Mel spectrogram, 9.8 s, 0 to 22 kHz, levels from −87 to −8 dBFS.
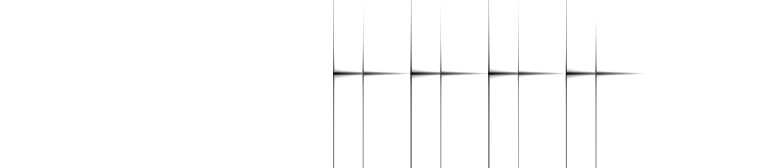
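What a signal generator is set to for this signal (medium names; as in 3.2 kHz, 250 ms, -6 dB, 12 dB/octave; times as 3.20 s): sonar ping 3.62 kHz, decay 0.58 s, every 0.97 s, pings 4, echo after 0.37 s, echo -13 dB -5 dBFS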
